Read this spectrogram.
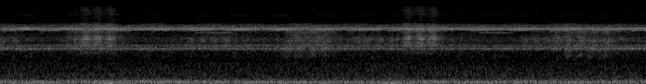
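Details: Crickets chirping in a steady, shrill high-pitched trill that never pauses, with brief brighter pulses about every one and a half seconds over a low background rumble.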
